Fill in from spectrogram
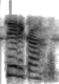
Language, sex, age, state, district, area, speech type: Tamil, female, 45-60, Tamil Nadu, Pudukkottai, rural, conversation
